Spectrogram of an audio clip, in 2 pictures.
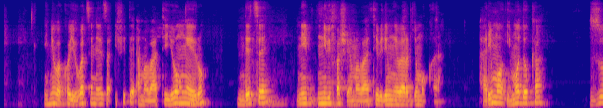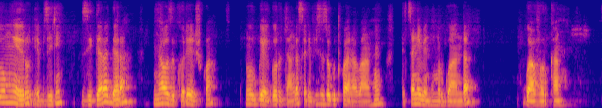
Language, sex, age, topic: Kinyarwanda, male, 18-24, finance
